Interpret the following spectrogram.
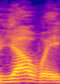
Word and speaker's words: Yahweh: YHW WH. No vowels. You can't pronounce it. But God said my name is That's where Yahweh came from. But Yahweh puts vowels in there.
